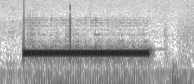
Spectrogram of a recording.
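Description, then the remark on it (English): A telephone dial tone while placing a call: one steady, unbroken electronic hum, holding for just over a second before cutting off into quiet. No one speaks. “So I say we got to get Reginae on the phone”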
